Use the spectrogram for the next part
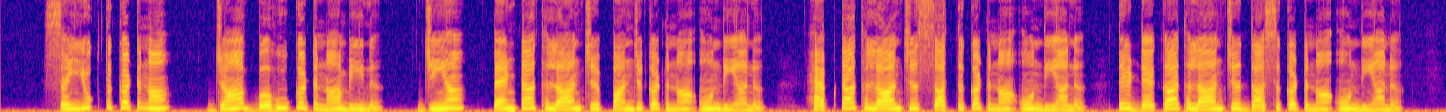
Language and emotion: Dogri, neutral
